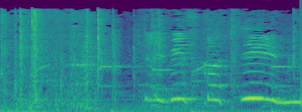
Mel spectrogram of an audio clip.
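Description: Plastic food packaging rustling and crinkling as a hand rummages through a wooden gift crate, followed about a second in by a child's short high voice sounds.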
